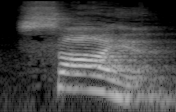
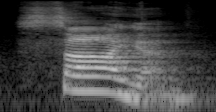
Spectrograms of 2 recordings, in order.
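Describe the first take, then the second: The two takes are said the same way.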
